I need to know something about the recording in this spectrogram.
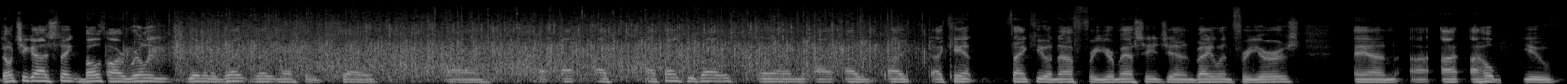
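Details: Adult male speaker; normal speech.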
